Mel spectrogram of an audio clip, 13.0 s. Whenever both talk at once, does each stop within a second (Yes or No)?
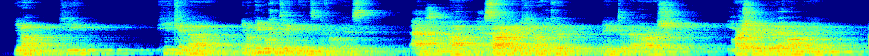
No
